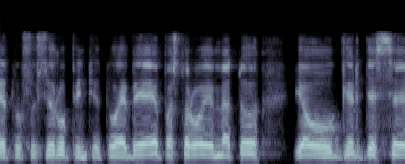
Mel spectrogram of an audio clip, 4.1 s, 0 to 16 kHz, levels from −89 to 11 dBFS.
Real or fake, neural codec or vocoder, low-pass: real; none; 7.2 kHz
